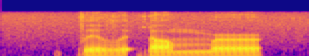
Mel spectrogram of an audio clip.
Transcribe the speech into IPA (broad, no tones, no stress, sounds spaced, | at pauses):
p ɪ β ɪ ʔ ɾ ʌ mː ə˞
